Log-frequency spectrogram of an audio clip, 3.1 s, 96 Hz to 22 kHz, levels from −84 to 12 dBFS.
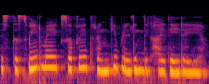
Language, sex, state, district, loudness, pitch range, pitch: Hindi, female, Uttar Pradesh, Lucknow, -13 LUFS, 225-275 Hz, 245 Hz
